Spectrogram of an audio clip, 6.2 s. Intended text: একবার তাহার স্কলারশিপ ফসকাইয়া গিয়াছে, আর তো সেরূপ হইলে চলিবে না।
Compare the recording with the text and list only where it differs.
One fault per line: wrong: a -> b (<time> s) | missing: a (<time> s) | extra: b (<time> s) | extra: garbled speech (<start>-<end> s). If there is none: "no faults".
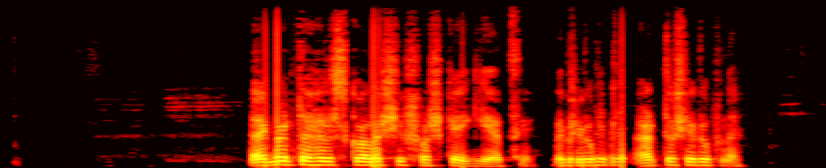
extra: garbled speech (4.1-4.7 s)
missing: হইলে চলিবে (5.4 s)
